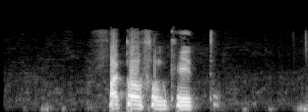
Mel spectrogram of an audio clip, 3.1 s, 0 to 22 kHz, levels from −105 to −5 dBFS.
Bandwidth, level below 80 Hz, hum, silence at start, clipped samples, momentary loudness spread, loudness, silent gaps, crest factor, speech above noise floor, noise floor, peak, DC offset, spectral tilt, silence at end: 7.4 kHz; -54 dBFS; none; 1.1 s; under 0.1%; 4 LU; -15 LUFS; none; 18 dB; 48 dB; -63 dBFS; -2 dBFS; under 0.1%; -7.5 dB/octave; 1.15 s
